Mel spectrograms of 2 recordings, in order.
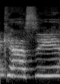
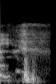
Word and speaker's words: Casey: Hi, Cassie. How are you? Good, and I won't judge you for saying my name wrong, but that's okay. Did I? No, it's God. Casey.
